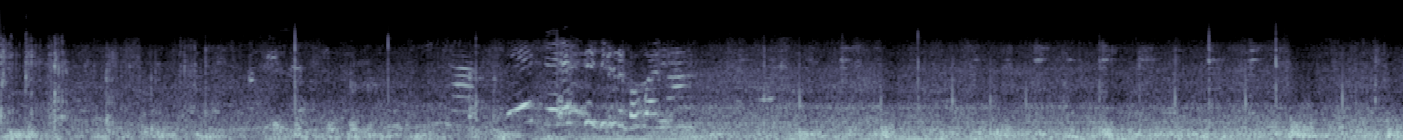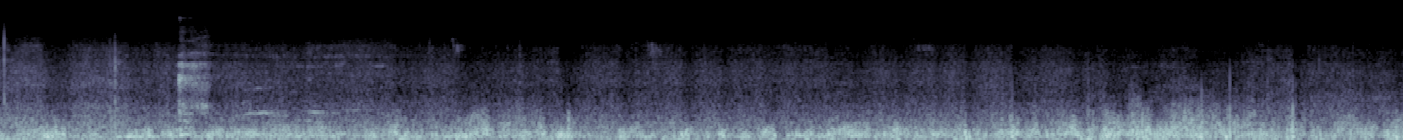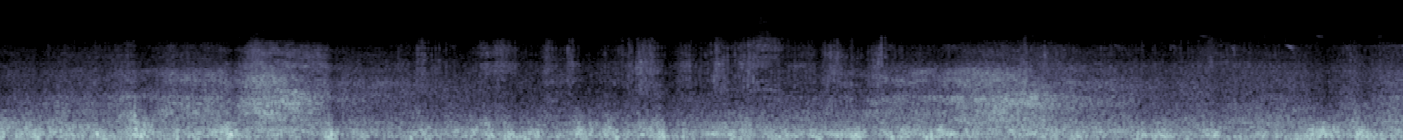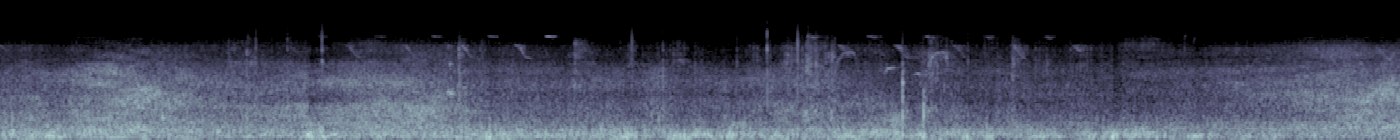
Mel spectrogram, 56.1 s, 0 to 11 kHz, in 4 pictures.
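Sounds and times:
road traffic passing: 0.0s - 56.0s
wind buffeting microphone: 0.0s - 56.0s.

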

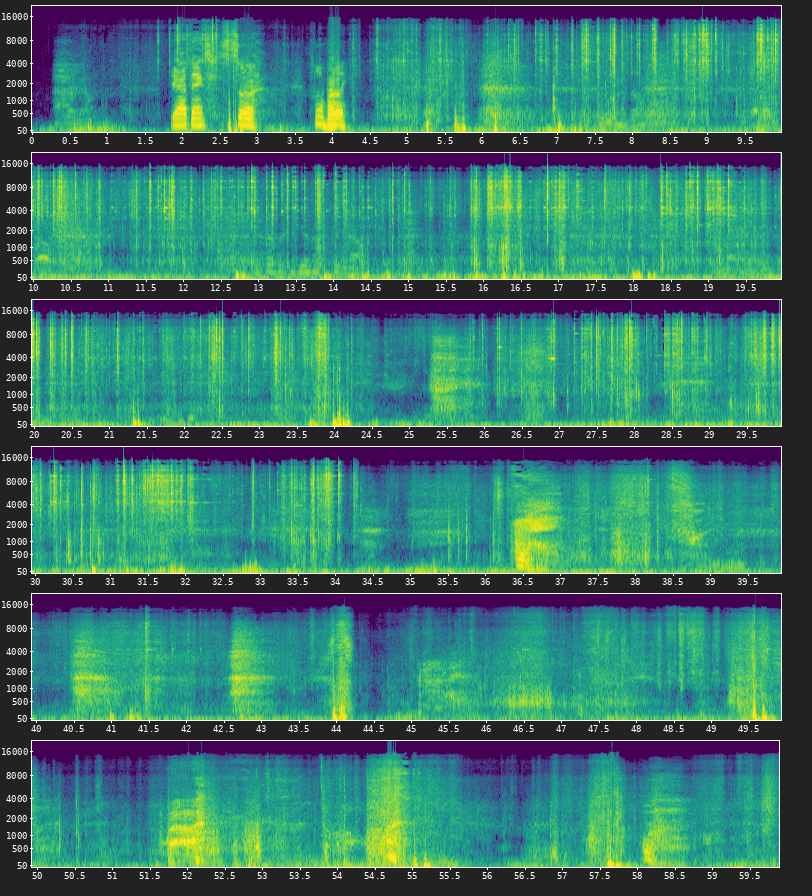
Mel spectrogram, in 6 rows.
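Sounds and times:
climbing gear jangling and clinking: 1.6s - 39.2s, 40.6s - 44.4s, 45.0s - 50.9s, 52.8s - 57.0s.

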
